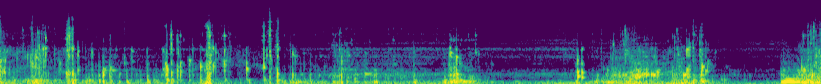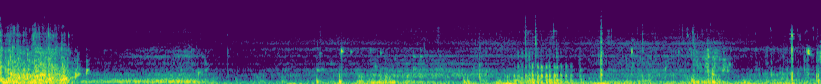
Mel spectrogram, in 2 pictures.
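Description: Water rushes and bubbles in muffled bursts underwater.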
